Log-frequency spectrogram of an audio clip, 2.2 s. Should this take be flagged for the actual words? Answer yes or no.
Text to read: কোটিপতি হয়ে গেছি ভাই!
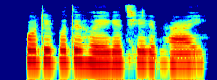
no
